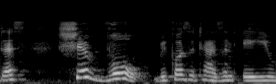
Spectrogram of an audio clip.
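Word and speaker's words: cheveux: salon for a haircut make sure you pronounce hair as shev and not as shevo the next ones are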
